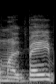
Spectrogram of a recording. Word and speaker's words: Malpaís: Yo siempre lo he escuchado Malpay, pero sí, es verdad que se escribe que es Malpaís, pero bueno, siempre lo pronunciamos un poquito rápido.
